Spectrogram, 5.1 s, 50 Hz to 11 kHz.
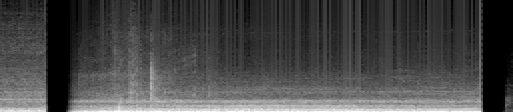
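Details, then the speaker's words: Audi A4 1.9 TDI auxiliary (Eberspächer) heater, started by remote after the extra-ground repair: a steady, even low purr with no misfire or surging. It burns smoothly; the repair was successful. "Täällähän meillä Eperi hienosti hörisee. On kyllä ollut hyvä ja onnistunut korjaus."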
